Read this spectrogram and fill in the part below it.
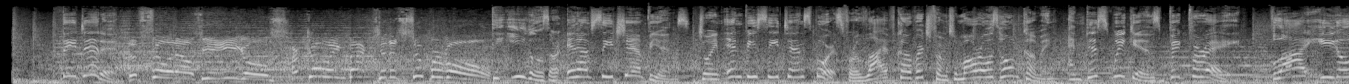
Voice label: TV Affiliate, Female Voice Over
